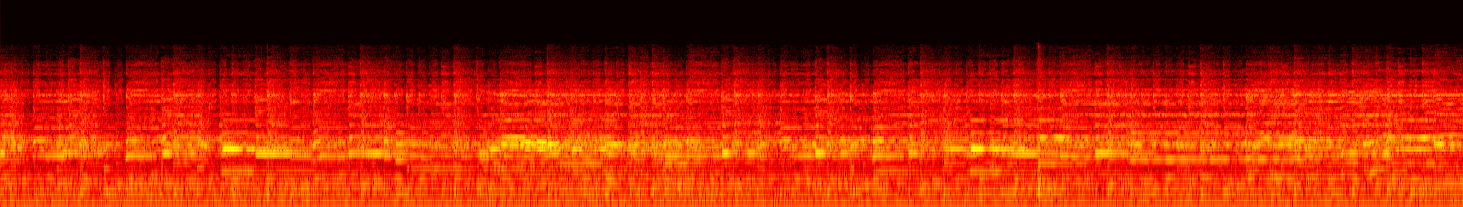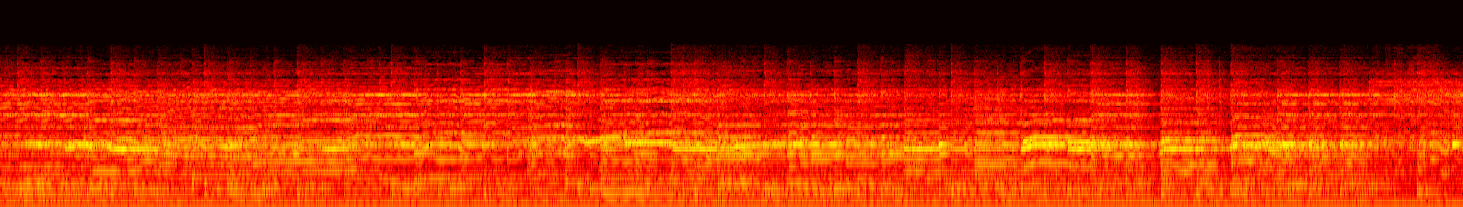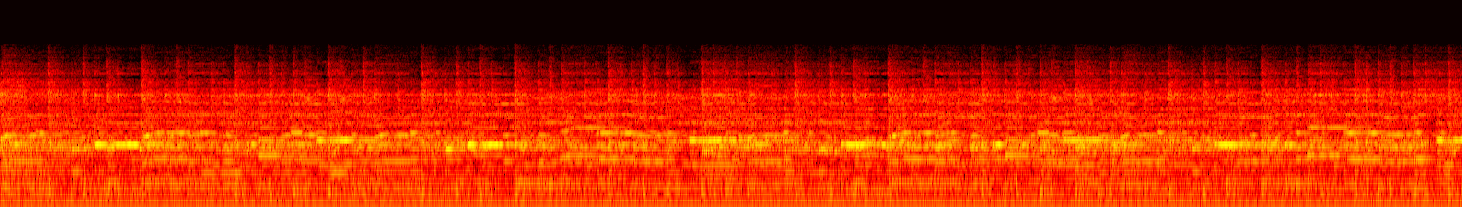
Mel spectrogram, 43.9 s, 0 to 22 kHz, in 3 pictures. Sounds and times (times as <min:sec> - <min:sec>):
Theme music: 0:00.0 - 0:43.8.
